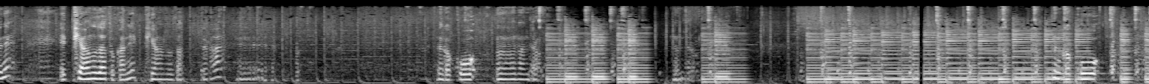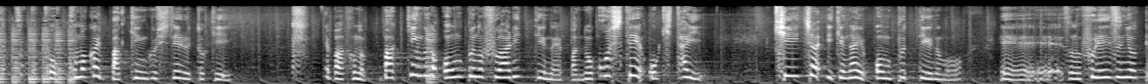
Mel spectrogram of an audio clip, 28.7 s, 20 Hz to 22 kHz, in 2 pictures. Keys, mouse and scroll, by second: 3.0 click, 3.7 click, 5.0 click.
